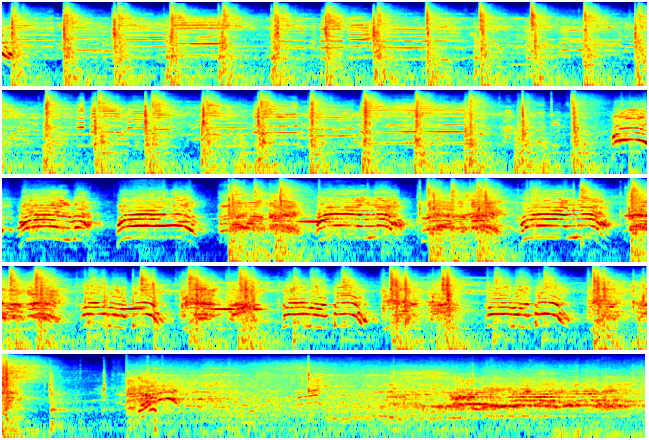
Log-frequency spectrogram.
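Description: Football supporters' drums beaten with sticks in a steady rhythm of about three beats a second, with held notes over them. From about halfway a crowd chants the same short phrase over and over in time with the drums, and near the end the drumming stops, leaving the noise of the crowd.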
